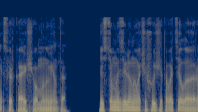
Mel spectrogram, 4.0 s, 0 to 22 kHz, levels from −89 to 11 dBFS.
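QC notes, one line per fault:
No fault found, so there is nothing to note for QC.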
